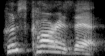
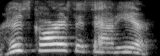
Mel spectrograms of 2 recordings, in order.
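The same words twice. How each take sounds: First: High, loud mimic of the nosy question; mocking nosy landlady. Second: High, slow, demanding neighbor voice; landlady demanding to know whose car it is, high and nosy; shrill nosy landlady. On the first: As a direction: parrot her demand in a high voice. Echoing the landlady's demand. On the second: Retold or imitated. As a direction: pitch it up and grill them about the car. Confronting landlady at door.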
